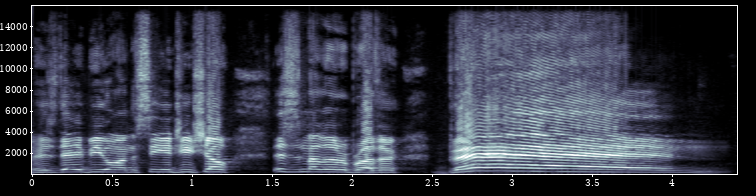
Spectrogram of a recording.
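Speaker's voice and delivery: big hype announcer call-out; announcer intro. Real, not acted. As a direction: announce him like a game show host. Announcing brother on podcast.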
